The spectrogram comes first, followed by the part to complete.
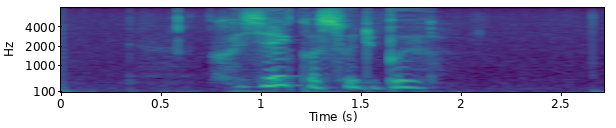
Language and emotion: Russian, sad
